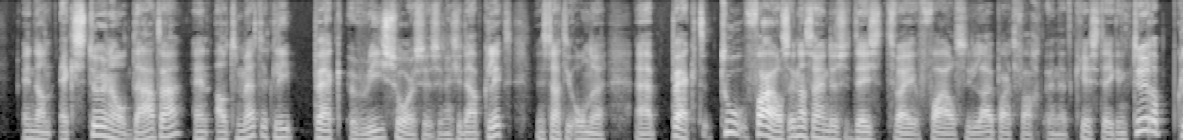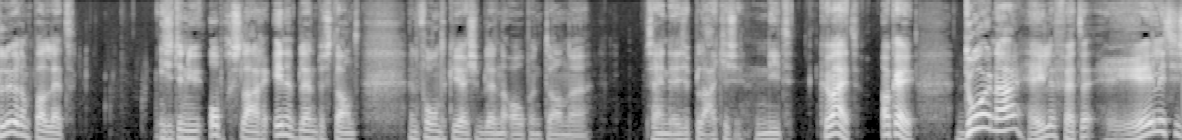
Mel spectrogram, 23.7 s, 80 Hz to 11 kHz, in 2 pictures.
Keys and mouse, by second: 8.3-11.0 drag, 12.3-12.8 middle drag, 15.3 shift+middle click, 15.8-16.6 middle drag, 17.0 shift+middle click, 19.7 shift+middle click, 20.2 middle click, 20.7 shift+middle click.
